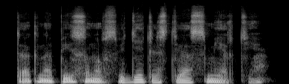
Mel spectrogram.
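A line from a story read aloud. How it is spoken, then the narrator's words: Quiet. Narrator (Russian): тихо проговорил Троубридж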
